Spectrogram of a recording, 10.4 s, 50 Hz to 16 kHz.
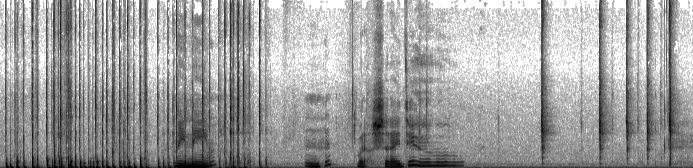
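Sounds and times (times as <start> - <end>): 
lip gloss dragged over a computer keyboard clicking keys: 0.1 - 4.0
speech: 2.6 - 3.3, 4.6 - 7.0.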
